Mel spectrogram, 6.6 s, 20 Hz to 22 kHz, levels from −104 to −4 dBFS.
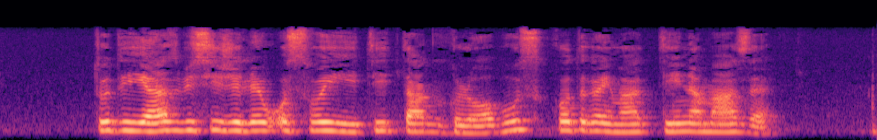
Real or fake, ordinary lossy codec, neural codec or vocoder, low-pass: real; MP3, 48 kbps; none; 10.8 kHz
